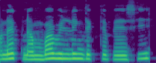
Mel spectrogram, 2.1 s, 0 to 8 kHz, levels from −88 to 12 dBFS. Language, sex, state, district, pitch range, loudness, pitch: Bengali, male, Assam, Hailakandi, 195-225 Hz, -15 LUFS, 215 Hz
